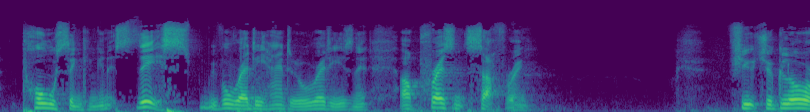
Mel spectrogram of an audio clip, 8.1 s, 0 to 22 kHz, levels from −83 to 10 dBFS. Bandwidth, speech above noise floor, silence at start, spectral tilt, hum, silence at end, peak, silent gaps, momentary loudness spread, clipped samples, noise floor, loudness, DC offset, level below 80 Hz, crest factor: 10.5 kHz; 46 dB; 0.25 s; -5 dB/octave; none; 0 s; -4 dBFS; none; 13 LU; under 0.1%; -66 dBFS; -22 LUFS; under 0.1%; -40 dBFS; 18 dB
